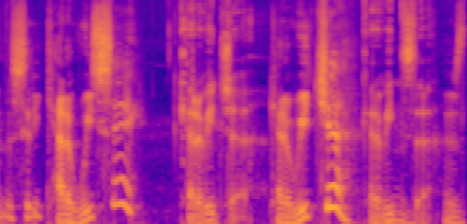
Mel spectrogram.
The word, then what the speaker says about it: Katowice: Katowice, IEM Katowice.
